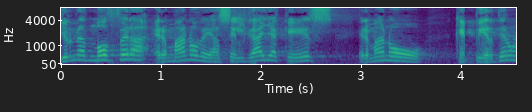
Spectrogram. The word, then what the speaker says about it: Aselgeia: Y entonces se provocó un clima, hermano, de Asel, allá dice Aselgeía, pero la pronunciación es Aselgaya.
